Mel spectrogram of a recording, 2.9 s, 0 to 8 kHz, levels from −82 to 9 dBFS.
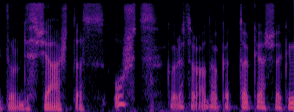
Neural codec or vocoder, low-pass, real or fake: codec, 16 kHz, 4 kbps, X-Codec, HuBERT features, trained on LibriSpeech; 7.2 kHz; fake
